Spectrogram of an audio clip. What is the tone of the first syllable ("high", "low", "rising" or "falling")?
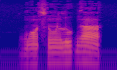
low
